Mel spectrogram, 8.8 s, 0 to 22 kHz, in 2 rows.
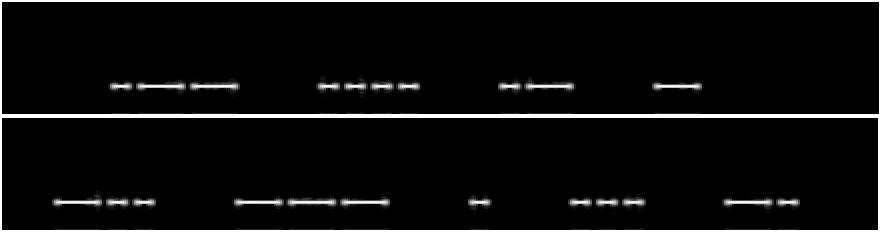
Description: Morse code, heard as a keyed tone, about 18 wpm, spaced as for 12 wpm, 1000 Hz. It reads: WHAT DOESN
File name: qotdfiles / 12wpm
